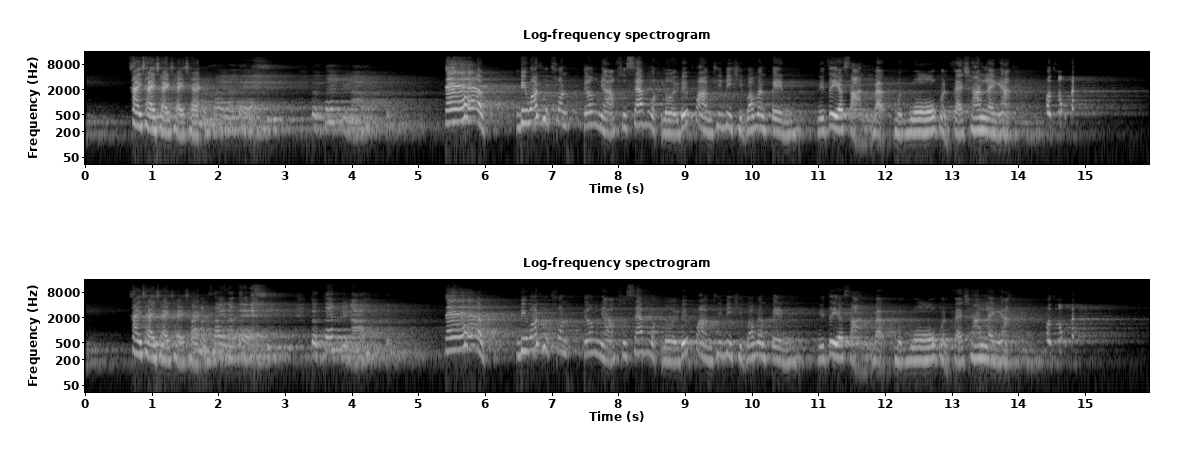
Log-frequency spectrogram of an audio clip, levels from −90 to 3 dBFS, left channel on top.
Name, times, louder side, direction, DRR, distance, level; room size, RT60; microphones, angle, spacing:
voice 1, 0.7-1.7 5.4-6.0 6.5-13.9 14.4-14.8, left 4 dB, 40° left, 10 dB, 0.8 m, -29 dB
voice 2, 1.6-2.9 3.1-4.6 13.4-14.4, right 1 dB, 70° right, 4 dB, 4.1 m, -35 dB
30.0 x 24.0 x 7.4 m, 2.9 s
head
